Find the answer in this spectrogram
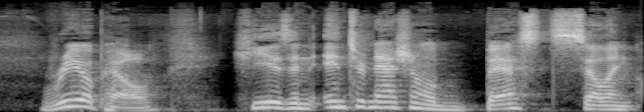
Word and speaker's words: Riopel: only because you said so so Robert Raymond ropel riopel how do you pronounce that one you got it on the second one riopel riopel he is an international bestselling author app designer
